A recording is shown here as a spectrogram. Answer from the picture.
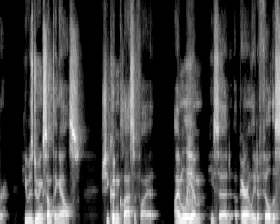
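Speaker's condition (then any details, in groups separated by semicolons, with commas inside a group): No condition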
